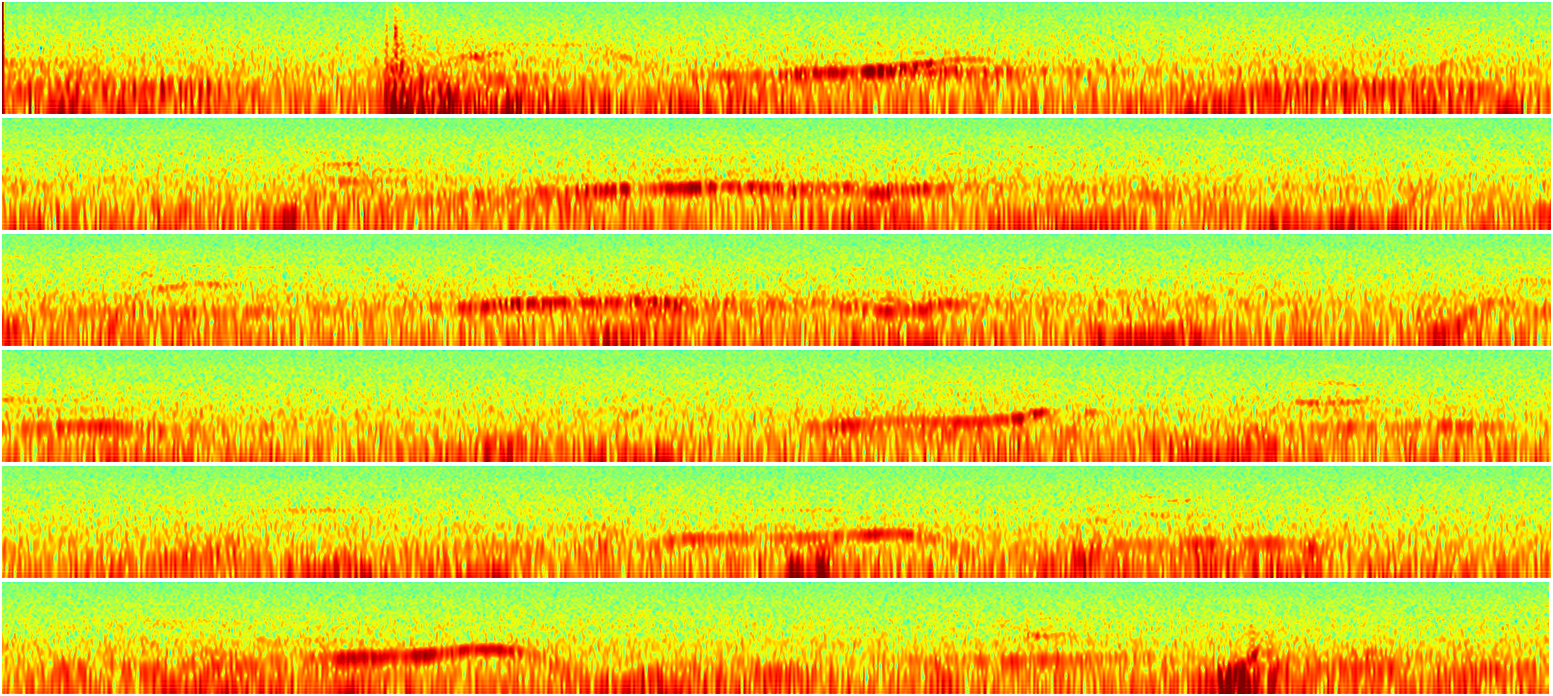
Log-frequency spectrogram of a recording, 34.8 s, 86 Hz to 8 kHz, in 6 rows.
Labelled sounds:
1.9	2.2	humpback whale, 1.3 to 1.5 kHz
9.6	9.9	humpback whale, 2.4 to 2.6 kHz
12.2	12.5	humpback whale, 0.83 to 1.2 kHz
22.2	22.6	humpback whale, 0.86 to 1.1 kHz

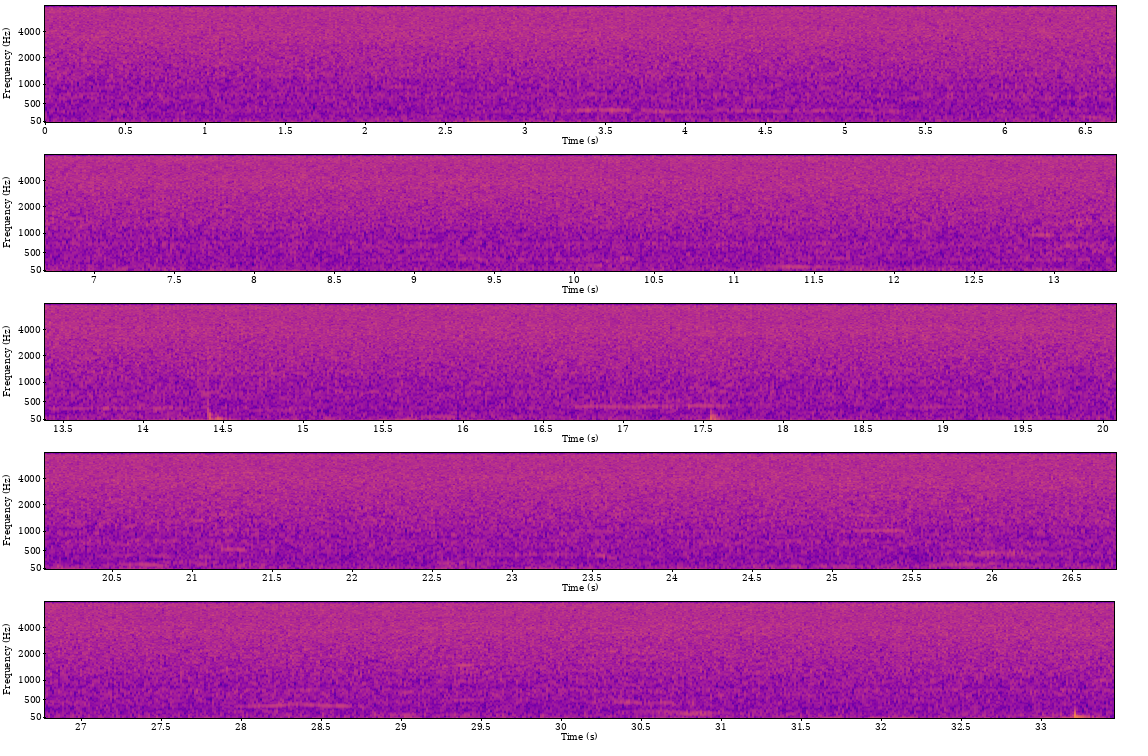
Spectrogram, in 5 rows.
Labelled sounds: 25.2	25.4	humpback whale, 0.99 to 1.2 kHz

